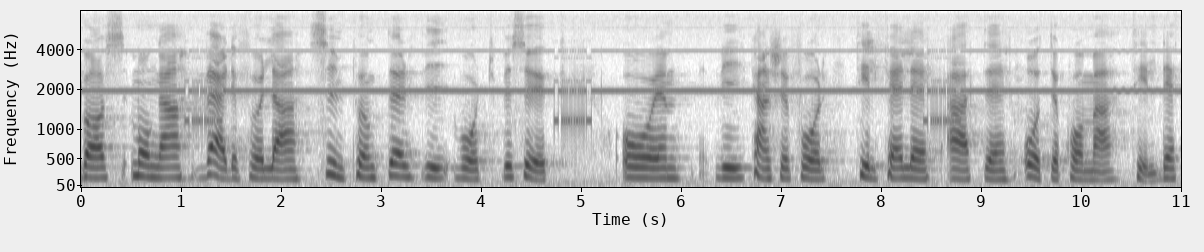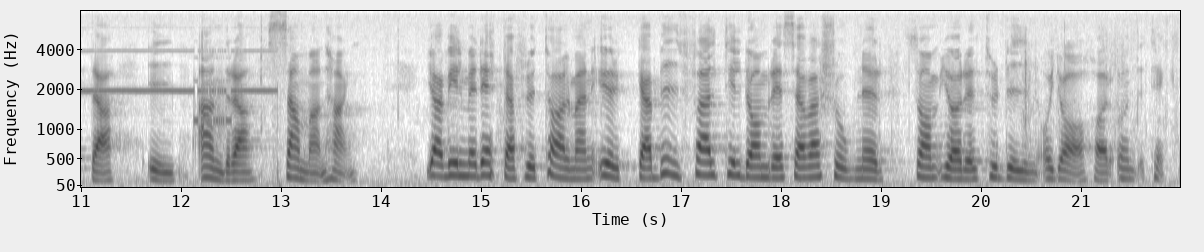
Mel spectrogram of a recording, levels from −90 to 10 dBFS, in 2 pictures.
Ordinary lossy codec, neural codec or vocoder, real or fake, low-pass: none; none; real; none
